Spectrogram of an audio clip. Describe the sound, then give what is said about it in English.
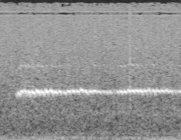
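A single long signal whistle from Kolo in the hills, held at one steady, fairly high pitch for nearly two seconds, fairly faint over a low rumbling background, with no one talking. “It's Kolo. That's his whistle.”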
